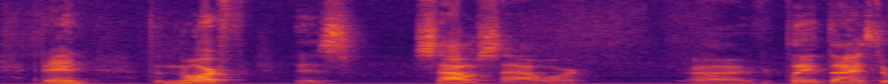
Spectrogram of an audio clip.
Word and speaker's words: Cao Cao: Or you speak Cantonese, Cho Cho, yeah. So like every dialect, like everyone pronounces differently. I'm sure there's the most proper way. The Mandarin way is the most preferred proper way in China, but yeah, I think it's Cao Cao in China.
